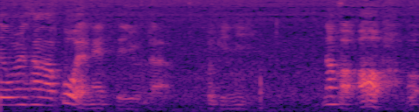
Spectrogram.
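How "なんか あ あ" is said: choking on a drink mid-sentence; sputtering, caught by a choke. Real, not acted. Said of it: "むせたな、今。".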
